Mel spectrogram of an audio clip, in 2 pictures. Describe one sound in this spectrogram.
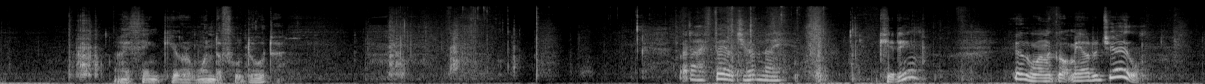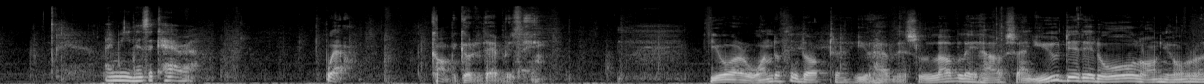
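An older man talks calmly, close by.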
